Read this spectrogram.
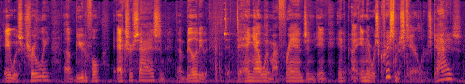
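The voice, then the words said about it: Put-on accent. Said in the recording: “I don't know why I'm doing that accent”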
